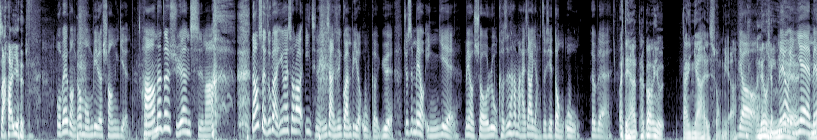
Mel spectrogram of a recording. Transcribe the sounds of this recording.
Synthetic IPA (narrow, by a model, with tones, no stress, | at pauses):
ʂa˧˥jɛ˥˨˩n | wɔ˨˩pe˥˩ɪkwa˨˩ŋkɑ˥˩ʊmɔ˧˥ŋpi˥˩də˨ʂwɑ˥ŋjɛ̰˨˦n | hɑ˨˩˦ʊna˥˧ʈ͡ʂɤ˥˩ɕy˨˩ɥɛ˥˩nt͡sʰɻ̩˨˦ma˦na˨˧˦xo˥˩ʊswe˨˩t͡su˧˥kwa˨˩ni˦˥nwe˥˩ɪʂo˥˧t̪ɑ˥˧ʊʔi˥˩t͡ɕʰi˧˥ŋd̪ə˨i˧˥ŋɕjɑ˨˩ŋi˨t͡ɕi˦ŋkwa˦˥npi˥˩lə̰˩ʔu˨˩ɡə˩ɥɛ˥˧˨t͡ɕjo˥˧ʊʂ̬ɻ̩˥˩me˧˥ɪjo˨˩i˧˥ŋjɛ˥˩me˧˥ɪjo˨˩ʊʂo˥ʊɻu˥˩kʰɤ˨˩ʂ̬ɻ̩˥˩t̪ʰa˦mə˨nxɪʂ̩ɻjɑ˥˩jɑ˨˩ŋʈ͡ʂɤ˥˩ɕ̬jɛ˥t̪o˥˧ŋu˥˩t̪we˥˩bu˩d̪wḛ˥˩ɪ˥˩t̪ɛ˨˩a˥t̪ʰa˥kɑ˥ŋkʰɑ˥˦ŋjo˨˩ʊ | t̪a˦nja˦xa˧ɪʂ̩˥˩swɑ̰˧˥ŋja̰˦˥jo˨˩e˧˦jo˨˧m˧˥ɪjo˨˩ʊi˧˦ŋjɛ˥˩me˧˥ɪj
